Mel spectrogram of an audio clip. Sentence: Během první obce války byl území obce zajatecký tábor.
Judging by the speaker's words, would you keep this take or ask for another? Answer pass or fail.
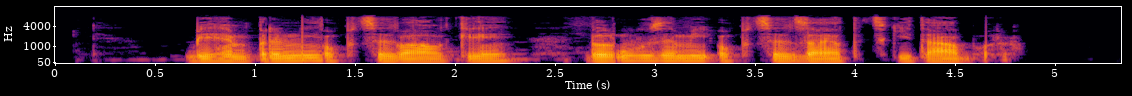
pass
